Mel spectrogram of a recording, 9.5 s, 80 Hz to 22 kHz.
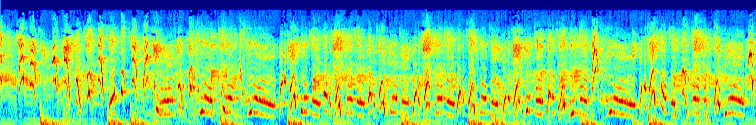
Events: [0.00, 9.45] music

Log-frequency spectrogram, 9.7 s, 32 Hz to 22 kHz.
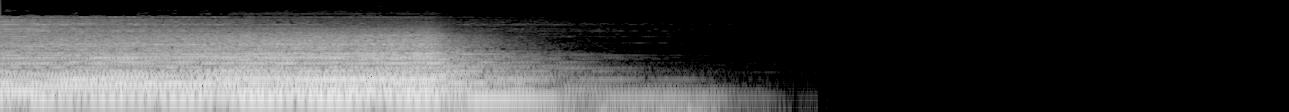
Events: [0.00, 5.79] music

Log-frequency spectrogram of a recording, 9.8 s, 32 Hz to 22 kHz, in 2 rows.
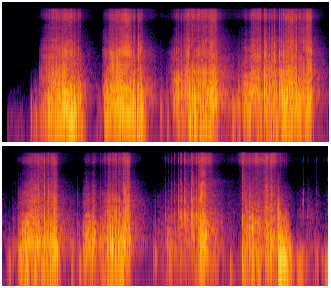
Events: [0.09, 9.80] background noise
[0.43, 1.26] sound effect
[1.48, 2.17] sound effect
[2.46, 3.23] sound effect
[3.47, 4.68] sound effect
[5.11, 5.78] sound effect
[6.04, 6.89] sound effect
[7.15, 8.15] sound effect
[8.47, 9.27] sound effect
[8.98, 9.14] generic impact sounds
[9.40, 9.80] sound effect

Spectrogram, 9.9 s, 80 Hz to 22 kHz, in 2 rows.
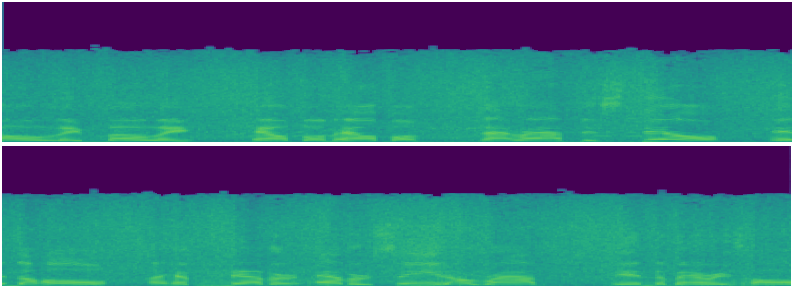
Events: [0.00, 0.46] male speech
[0.00, 9.85] stream
[0.00, 9.85] wind
[0.63, 1.16] male speech
[1.42, 2.09] female speech
[1.51, 2.67] male speech
[2.61, 3.04] female speech
[2.96, 3.48] male speech
[3.39, 4.17] wind noise (microphone)
[3.61, 4.50] male speech
[3.62, 4.05] female speech
[4.75, 5.60] male speech
[5.81, 8.31] male speech
[8.65, 9.85] male speech
[8.72, 9.85] wind noise (microphone)

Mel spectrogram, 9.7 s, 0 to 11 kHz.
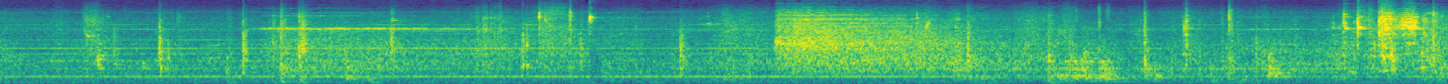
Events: [0.00, 9.65] mechanisms
[0.51, 0.67] generic impact sounds
[1.00, 1.26] generic impact sounds
[1.56, 2.17] generic impact sounds
[2.56, 2.73] generic impact sounds
[3.12, 3.37] generic impact sounds
[3.58, 4.06] generic impact sounds
[4.51, 4.65] generic impact sounds
[6.08, 6.21] generic impact sounds
[6.33, 6.54] generic impact sounds
[6.86, 7.37] generic impact sounds
[7.58, 7.69] generic impact sounds
[7.83, 7.95] generic impact sounds
[8.12, 8.28] generic impact sounds
[8.91, 9.65] generic impact sounds

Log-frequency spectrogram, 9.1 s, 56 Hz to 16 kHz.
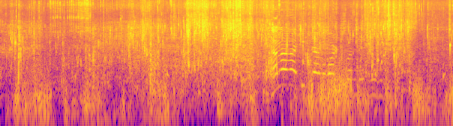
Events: [0.00, 9.05] splatter
[0.22, 1.05] wind noise (microphone)
[1.21, 2.05] wind noise (microphone)
[4.30, 4.48] wind noise (microphone)
[4.95, 5.14] wind noise (microphone)
[5.24, 7.69] man speaking
[5.90, 9.05] wind noise (microphone)

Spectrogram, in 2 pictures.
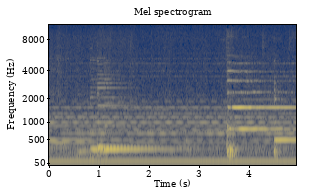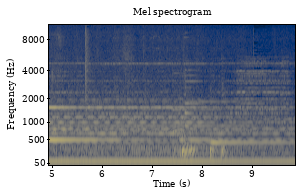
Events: [0.00, 9.85] mechanisms
[0.00, 9.85] music
[1.58, 1.69] generic impact sounds
[1.98, 2.04] generic impact sounds
[4.18, 4.30] generic impact sounds
[4.89, 5.19] surface contact
[4.95, 5.03] generic impact sounds
[5.61, 5.72] generic impact sounds
[6.31, 6.63] surface contact

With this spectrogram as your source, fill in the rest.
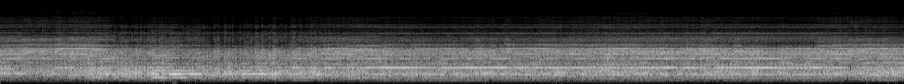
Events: [0.00, 9.04] mechanisms

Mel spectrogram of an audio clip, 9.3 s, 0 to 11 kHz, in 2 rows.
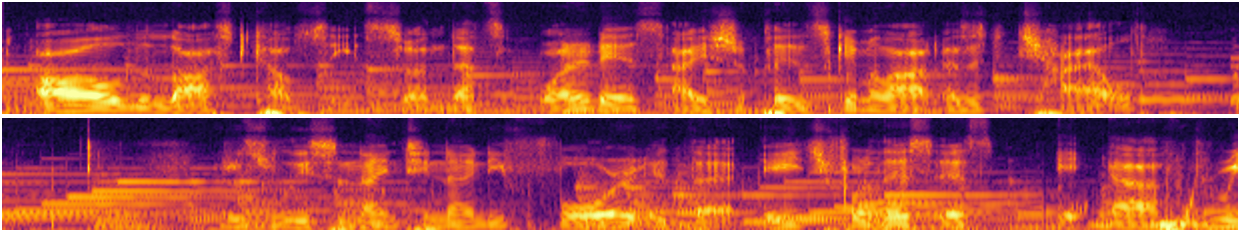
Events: [0.00, 9.25] video game sound
[0.01, 9.25] music
[0.03, 4.29] male speech
[5.11, 5.41] breathing
[5.44, 8.33] male speech
[8.54, 9.25] male speech

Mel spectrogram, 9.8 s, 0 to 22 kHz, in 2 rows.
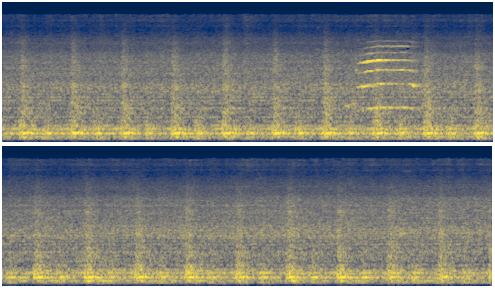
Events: [0.00, 9.78] mechanisms
[0.13, 0.43] generic impact sounds
[0.64, 0.98] generic impact sounds
[1.14, 1.48] generic impact sounds
[1.62, 1.99] generic impact sounds
[2.12, 2.50] generic impact sounds
[2.67, 3.01] generic impact sounds
[3.17, 3.48] generic impact sounds
[3.48, 4.18] cat
[3.72, 4.03] generic impact sounds
[4.22, 4.50] generic impact sounds
[4.69, 5.01] generic impact sounds
[5.20, 5.52] generic impact sounds
[5.72, 6.00] generic impact sounds
[6.20, 6.53] generic impact sounds
[6.71, 7.03] generic impact sounds
[7.17, 7.50] generic impact sounds
[7.73, 8.03] generic impact sounds
[8.21, 8.54] generic impact sounds
[8.71, 9.04] generic impact sounds
[9.22, 9.49] generic impact sounds

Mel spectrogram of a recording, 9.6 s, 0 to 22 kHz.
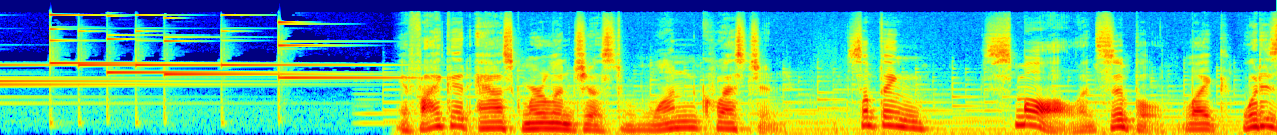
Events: [0.00, 9.55] music

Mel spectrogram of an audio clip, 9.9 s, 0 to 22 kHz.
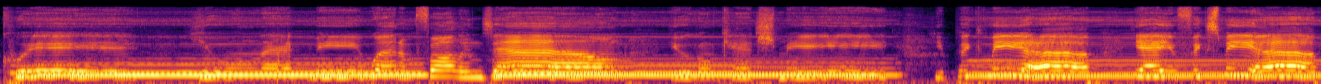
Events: [0.00, 9.91] choir
[3.25, 3.57] breathing
[6.71, 7.06] breathing

